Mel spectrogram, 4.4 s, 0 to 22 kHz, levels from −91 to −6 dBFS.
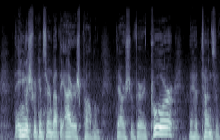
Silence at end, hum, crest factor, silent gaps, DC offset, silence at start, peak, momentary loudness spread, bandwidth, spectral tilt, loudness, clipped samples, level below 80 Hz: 0 s; none; 16 dB; none; under 0.1%; 0 s; -6 dBFS; 16 LU; 12.5 kHz; -7.5 dB/octave; -24 LUFS; under 0.1%; -48 dBFS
